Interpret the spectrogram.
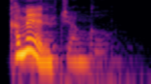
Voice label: "come in", female voice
